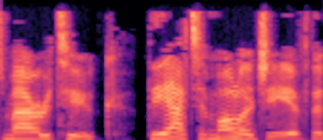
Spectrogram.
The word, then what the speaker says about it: Marduk: According to the Encyclopedia of Religion, the name Marduk was probably pronounced Marutuk.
